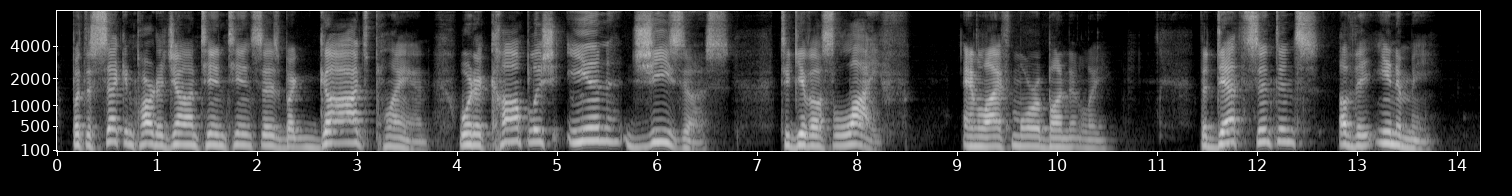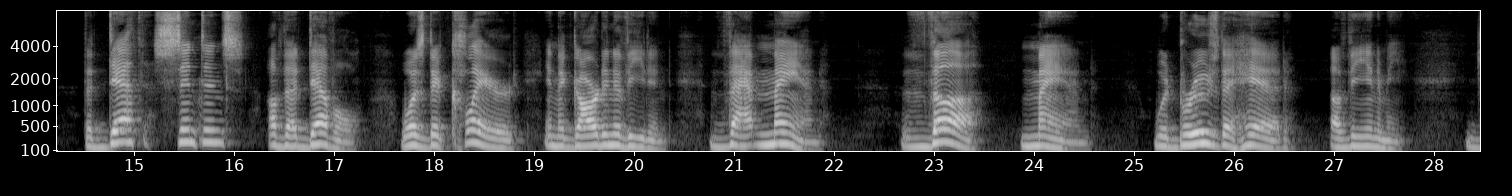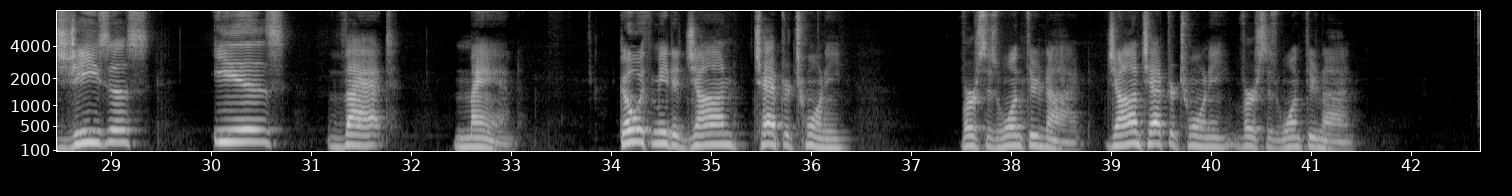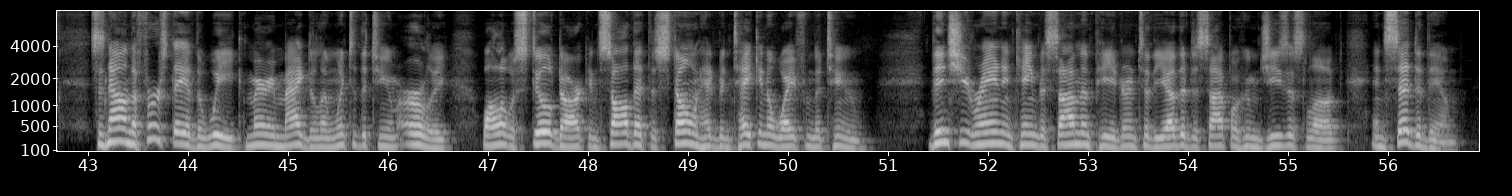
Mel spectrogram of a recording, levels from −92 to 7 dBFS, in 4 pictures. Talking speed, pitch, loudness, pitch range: 135 wpm, 160 Hz, -22 LUFS, 140-185 Hz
